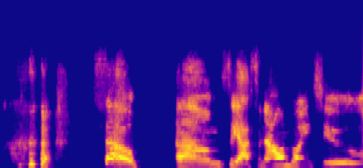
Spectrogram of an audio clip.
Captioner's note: laughing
